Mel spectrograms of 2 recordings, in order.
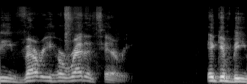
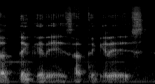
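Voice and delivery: whispered aside; 21 dB quieter than usual. Real, not acted. Host muttering his doubt to himself, whispering. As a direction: drop to a breathy whisper, almost unvoiced.

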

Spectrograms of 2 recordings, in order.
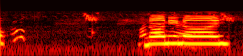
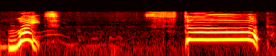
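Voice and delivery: alarmed shout; 5 dB louder than usual. Acted. Animals stop Dingo.

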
